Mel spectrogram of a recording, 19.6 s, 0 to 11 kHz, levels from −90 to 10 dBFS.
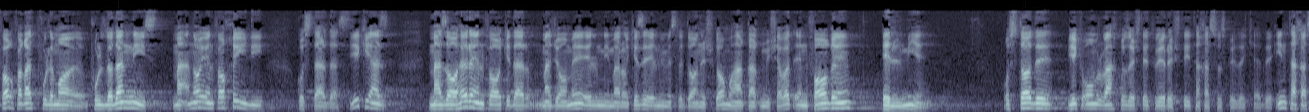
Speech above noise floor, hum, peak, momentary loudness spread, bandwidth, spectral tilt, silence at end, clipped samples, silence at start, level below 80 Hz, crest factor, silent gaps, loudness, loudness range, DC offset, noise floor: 30 dB; none; 0 dBFS; 13 LU; 8 kHz; -4 dB/octave; 0 s; under 0.1%; 0 s; -60 dBFS; 20 dB; none; -20 LUFS; 4 LU; under 0.1%; -50 dBFS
